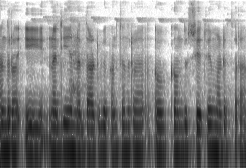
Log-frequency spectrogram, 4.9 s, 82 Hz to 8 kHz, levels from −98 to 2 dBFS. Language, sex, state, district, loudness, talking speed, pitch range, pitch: Kannada, male, Karnataka, Belgaum, -16 LUFS, 120 wpm, 125-130 Hz, 125 Hz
